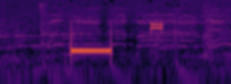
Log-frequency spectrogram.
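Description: Telephone line tones as a caller's call connects: one sustained low beep, then after a pause a short, higher and fainter beep over a quiet background hum.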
